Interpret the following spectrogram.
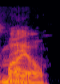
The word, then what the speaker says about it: Mayo: clinic one of the I don't know how it's pronounced May or Mayo Mayo like mayonnaise so he's at the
